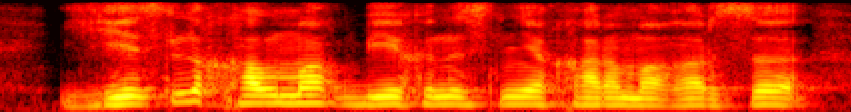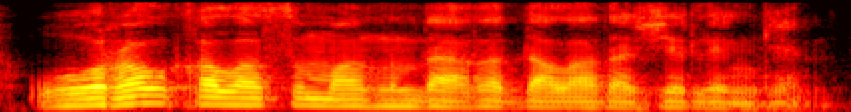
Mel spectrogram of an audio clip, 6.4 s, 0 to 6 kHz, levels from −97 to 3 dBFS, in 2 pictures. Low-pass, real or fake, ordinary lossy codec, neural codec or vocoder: 5.4 kHz; fake; MP3, 48 kbps; vocoder, 22.05 kHz, 80 mel bands, WaveNeXt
